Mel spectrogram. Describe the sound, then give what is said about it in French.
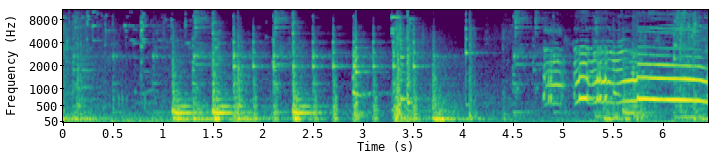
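Chickens in a henhouse at the Galy farm, many loud clucks and squawks in an uneven rhythm, ending with a rooster crowing in a long drawn-out call. “À la ferme de Galy, Joël Revelli. Vous avez devant vous donc le poulailler et je vous ai amené trois œufs.”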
